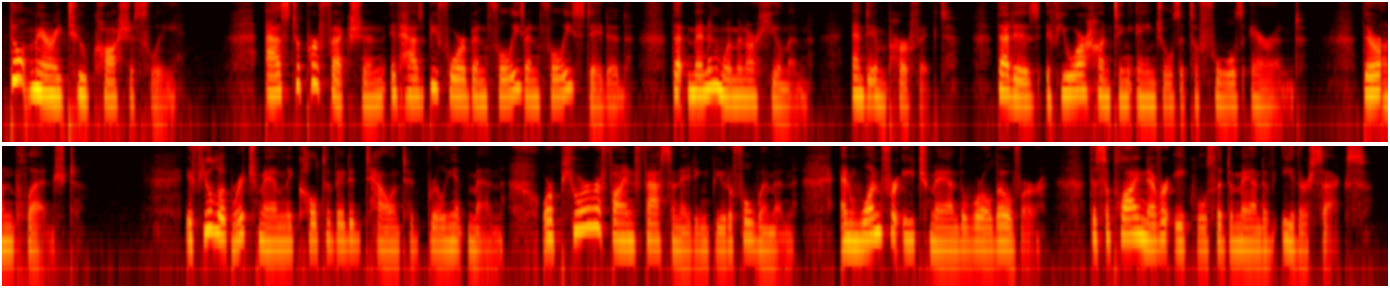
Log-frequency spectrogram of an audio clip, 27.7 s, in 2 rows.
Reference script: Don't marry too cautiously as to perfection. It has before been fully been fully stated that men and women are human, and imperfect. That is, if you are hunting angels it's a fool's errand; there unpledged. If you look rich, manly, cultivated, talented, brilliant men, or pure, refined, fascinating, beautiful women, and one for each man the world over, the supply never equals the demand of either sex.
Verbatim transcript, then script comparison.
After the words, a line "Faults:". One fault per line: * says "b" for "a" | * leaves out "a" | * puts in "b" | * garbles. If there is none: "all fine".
Don't marry too cautiously as to perfection. It has before been fully been fully stated that men and women are human, and imperfect. That is, if you are hunting angels it's a fool's errand; there unpledged. If you look rich, manly, cultivated, talented, brilliant men, or pure, refined, fascinating, beautiful women, and one for each man the world over, the supply never equals the demand of either sex.
Faults:
all fine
